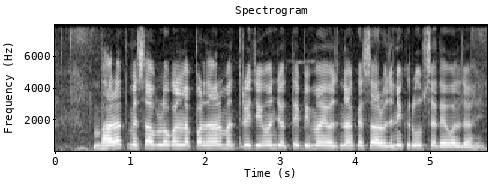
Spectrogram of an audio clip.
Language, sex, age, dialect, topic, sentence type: Magahi, male, 18-24, Western, banking, statement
